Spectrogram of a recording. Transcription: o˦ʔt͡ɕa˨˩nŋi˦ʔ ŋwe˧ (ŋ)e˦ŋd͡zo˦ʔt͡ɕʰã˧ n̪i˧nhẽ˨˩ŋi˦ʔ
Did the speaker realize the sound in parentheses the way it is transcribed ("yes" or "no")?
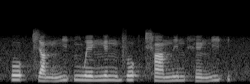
yes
